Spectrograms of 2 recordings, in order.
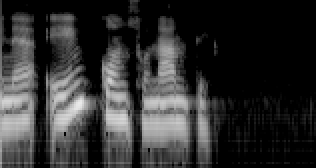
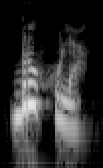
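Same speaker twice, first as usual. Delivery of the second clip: "Brújula" stressed on BRÚ; correctly accented BRÚjula; stress on first syllable. Shown as a demonstration. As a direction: hit the BRÚ of "Brújula", the rest falling. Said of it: "Lo correcto es decir brújula".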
